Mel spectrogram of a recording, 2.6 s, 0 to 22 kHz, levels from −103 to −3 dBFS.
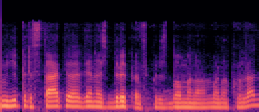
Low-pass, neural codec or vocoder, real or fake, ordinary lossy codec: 10.8 kHz; codec, 44.1 kHz, 1.7 kbps, Pupu-Codec; fake; Opus, 32 kbps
